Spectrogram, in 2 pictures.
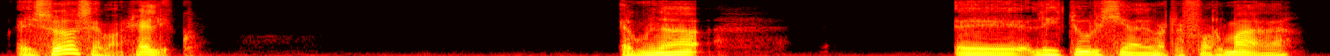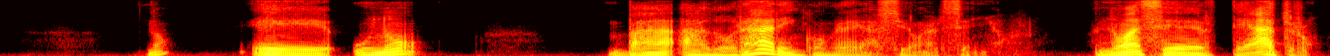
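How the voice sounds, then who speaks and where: A man's voice: on the low side, unhurried, pauses often, darkish tone, husky, no echo, studio quality. A man teaching church history in an informal lecture, asking his listeners rhetorical questions and using frequent filler sounds. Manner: speaks directly to viewers.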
